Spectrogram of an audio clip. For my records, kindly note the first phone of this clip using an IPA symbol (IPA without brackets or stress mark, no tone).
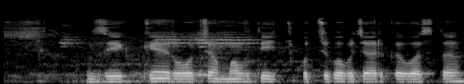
z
